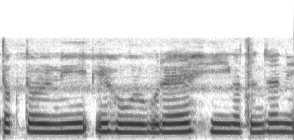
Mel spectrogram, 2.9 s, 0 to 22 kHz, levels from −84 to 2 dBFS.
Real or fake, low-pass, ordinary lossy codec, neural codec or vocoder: real; 7.2 kHz; none; none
